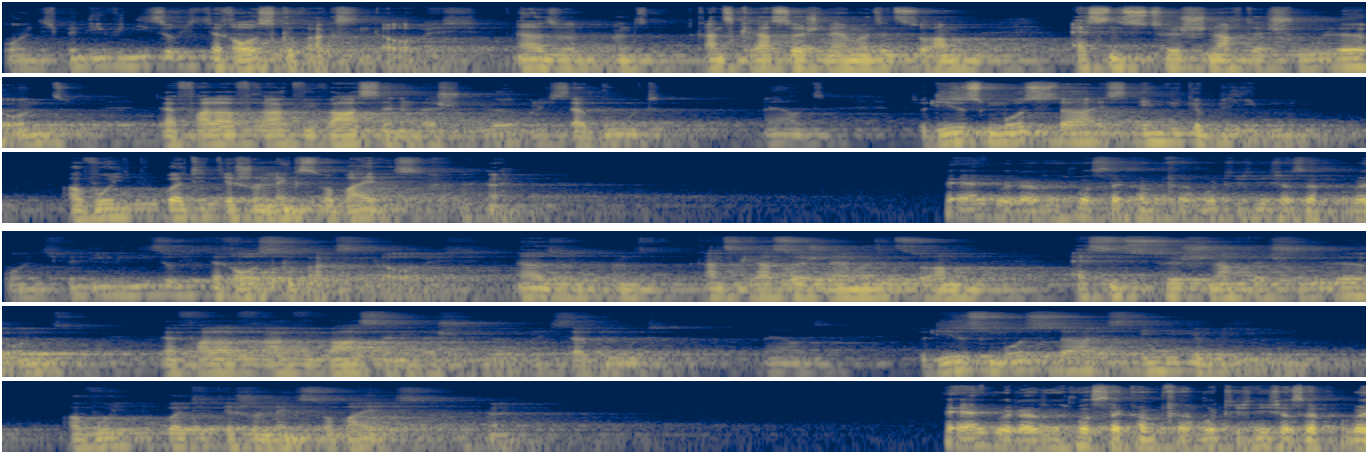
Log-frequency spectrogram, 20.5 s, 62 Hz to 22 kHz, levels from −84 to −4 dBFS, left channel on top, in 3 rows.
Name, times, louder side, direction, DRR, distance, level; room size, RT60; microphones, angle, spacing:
voice 1, 0.0-3.2 3.5-4.9 5.3-7.1 7.6-10.0 10.6-10.9 11.4-13.4 14.0-16.2, left 3 dB, 65° left, 1.0 m, -28 dB
voice 2, 18.3-20.4, right 4 dB, 60° right, 0.6 m, -25 dB
13.5 x 8.7 x 8.3 m
head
